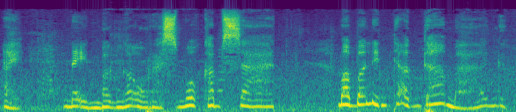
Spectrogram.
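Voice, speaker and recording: A woman's voice: on the high side, lively intonation, slow pace, a little hiss or hum. A woman playing a humble, pleading older wife and grandmother with an Ilocano accent in an audio drama. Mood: polite.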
